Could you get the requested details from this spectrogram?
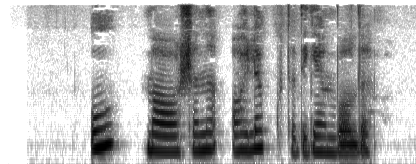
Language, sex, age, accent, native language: Uzbek, female, 19-29, Buxoro, Uzbek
